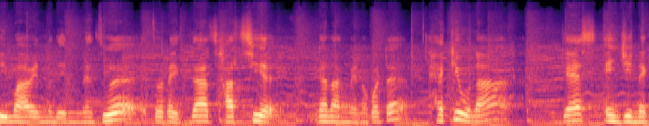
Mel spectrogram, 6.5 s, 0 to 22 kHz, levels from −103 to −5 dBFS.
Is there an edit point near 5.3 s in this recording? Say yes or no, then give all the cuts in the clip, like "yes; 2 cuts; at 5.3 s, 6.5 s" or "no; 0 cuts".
no; 0 cuts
